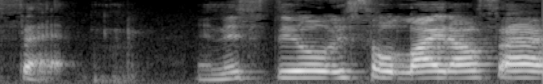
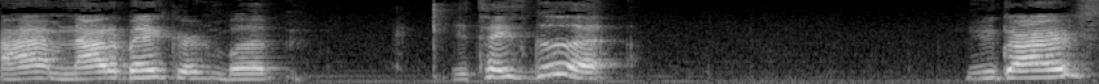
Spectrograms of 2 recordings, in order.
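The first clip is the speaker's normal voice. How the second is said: speech muffled by a full mouth. Tasting the banana bread just baked, talking with mouth full. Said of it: "talk with my mouth full, sorry".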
